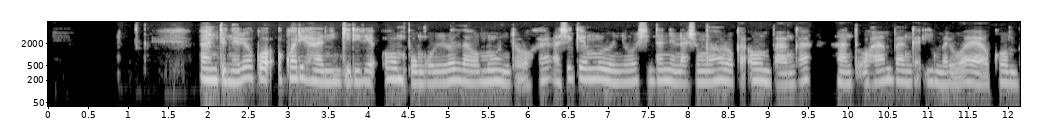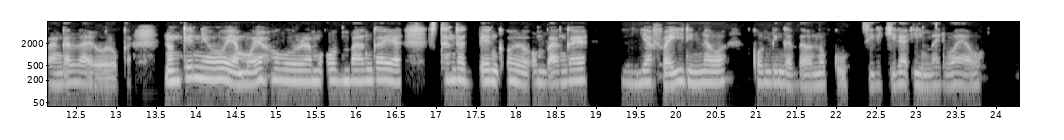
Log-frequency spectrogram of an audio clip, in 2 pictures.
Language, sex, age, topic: Oshiwambo, female, 25-35, finance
